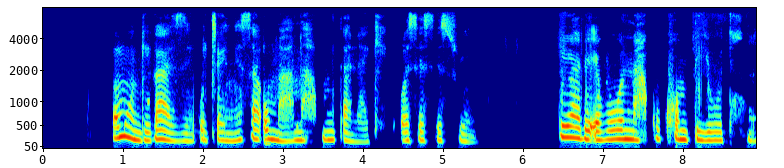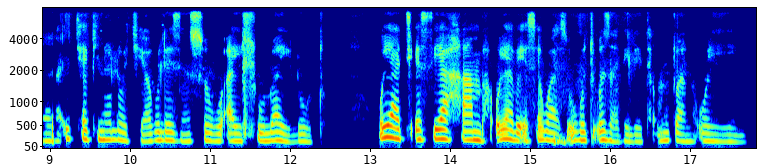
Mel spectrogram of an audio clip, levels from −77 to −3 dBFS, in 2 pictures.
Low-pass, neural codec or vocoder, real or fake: 7.2 kHz; none; real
